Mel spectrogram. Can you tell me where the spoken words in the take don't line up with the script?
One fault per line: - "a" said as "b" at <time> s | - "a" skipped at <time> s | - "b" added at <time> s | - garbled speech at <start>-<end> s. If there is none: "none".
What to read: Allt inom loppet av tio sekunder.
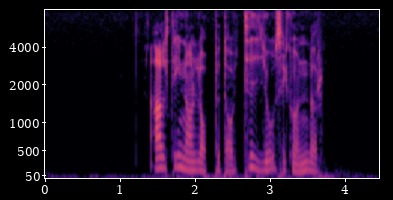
none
